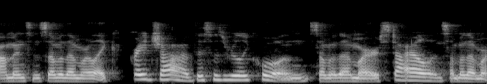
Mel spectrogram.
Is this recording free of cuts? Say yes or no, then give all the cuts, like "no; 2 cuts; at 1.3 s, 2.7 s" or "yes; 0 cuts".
no; 2 cuts; at 1.9 s, 3.1 s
